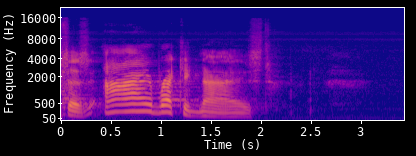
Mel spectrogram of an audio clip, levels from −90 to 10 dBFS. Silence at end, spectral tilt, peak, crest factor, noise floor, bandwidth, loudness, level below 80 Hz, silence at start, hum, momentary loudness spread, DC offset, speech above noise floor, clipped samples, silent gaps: 1.35 s; -3.5 dB/octave; -10 dBFS; 22 dB; -68 dBFS; 16 kHz; -27 LUFS; -82 dBFS; 0 s; none; 17 LU; under 0.1%; 40 dB; under 0.1%; none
